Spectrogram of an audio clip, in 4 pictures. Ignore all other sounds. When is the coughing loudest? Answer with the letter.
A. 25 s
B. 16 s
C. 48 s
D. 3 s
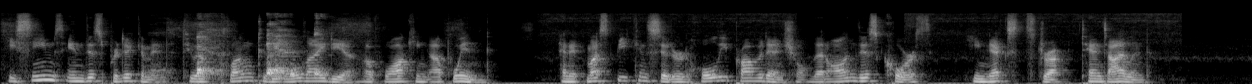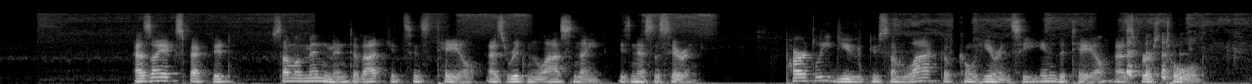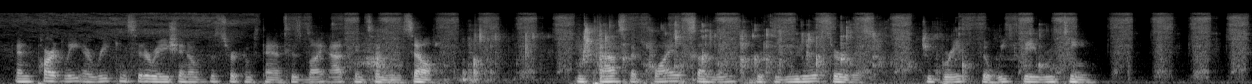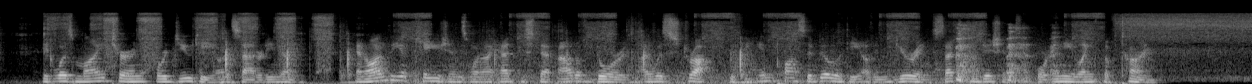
D.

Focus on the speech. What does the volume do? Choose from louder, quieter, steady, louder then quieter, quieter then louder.
steady.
